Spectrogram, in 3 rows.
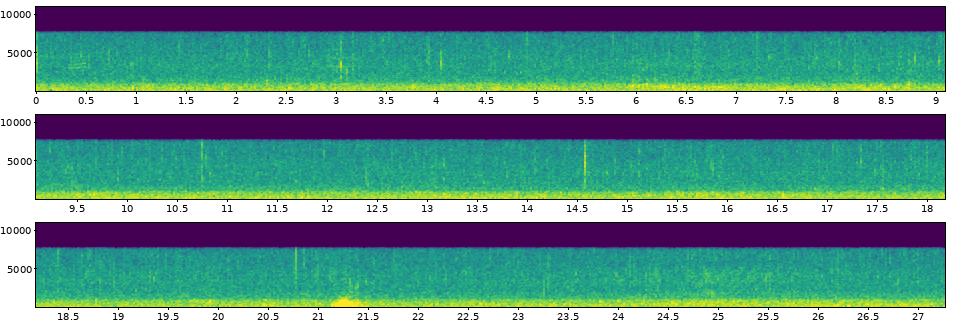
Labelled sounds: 2.9	3.2	Pacific white-sided dolphin, 3.2 to 3.3 kHz

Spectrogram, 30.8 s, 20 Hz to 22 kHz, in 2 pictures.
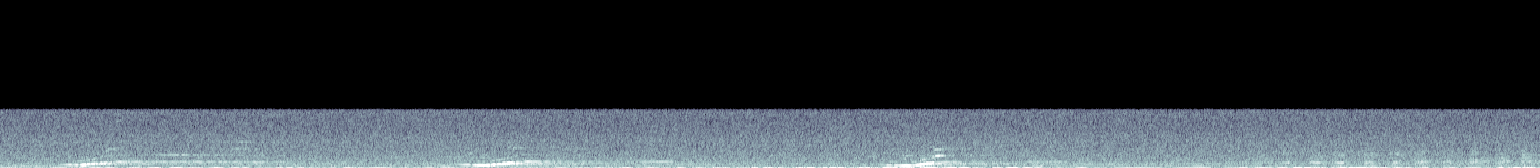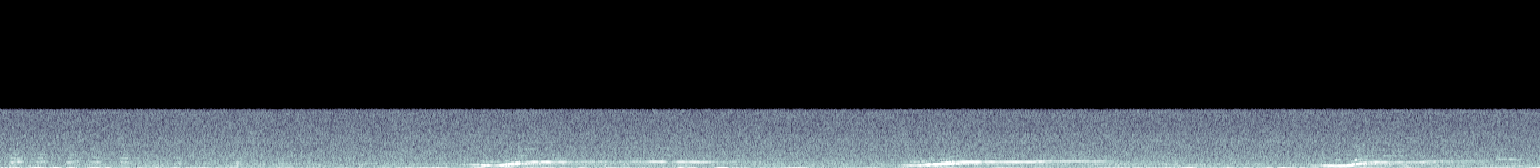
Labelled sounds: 1.0	1.7	humpback whale, 0.80 to 0.96 kHz
2.6	2.9	humpback whale, 1.7 to 1.9 kHz
4.9	5.5	humpback whale, 0.80 to 1.5 kHz
9.3	9.6	humpback whale, 0.80 to 2.7 kHz
20.2	21.1	humpback whale, 0.80 to 1.0 kHz
22.2	22.5	humpback whale, 0.80 to 0.90 kHz
24.5	26.3	humpback whale, 0.80 to 1.2 kHz
29.0	30.6	humpback whale, 0.80 to 1.3 kHz

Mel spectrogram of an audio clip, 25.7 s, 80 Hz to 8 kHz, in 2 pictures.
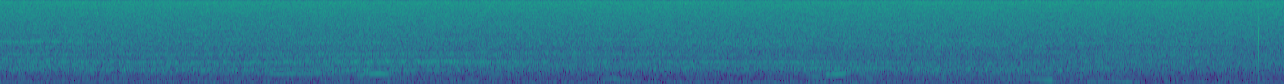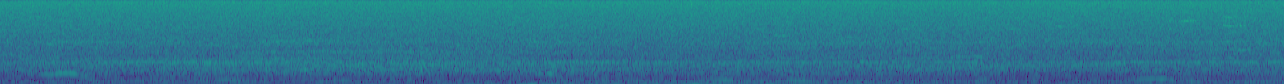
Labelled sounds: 25.1	25.3	humpback whale, 3.3 to 3.6 kHz

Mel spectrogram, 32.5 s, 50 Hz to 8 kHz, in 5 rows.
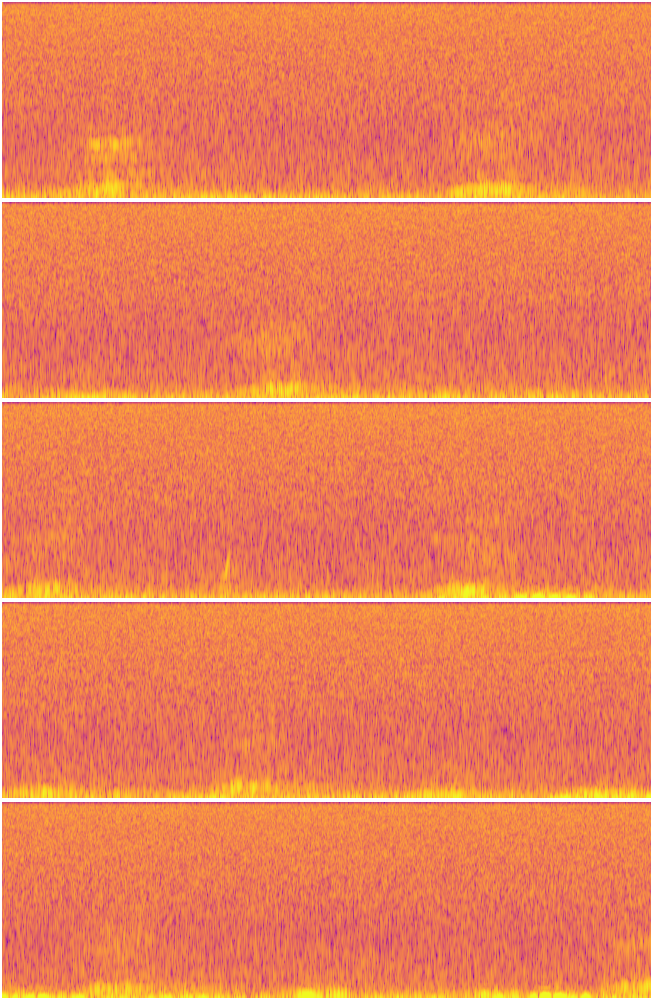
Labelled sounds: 0.9	1.2	humpback whale, 0.80 to 0.93 kHz
4.7	5.0	humpback whale, 0.80 to 1.2 kHz

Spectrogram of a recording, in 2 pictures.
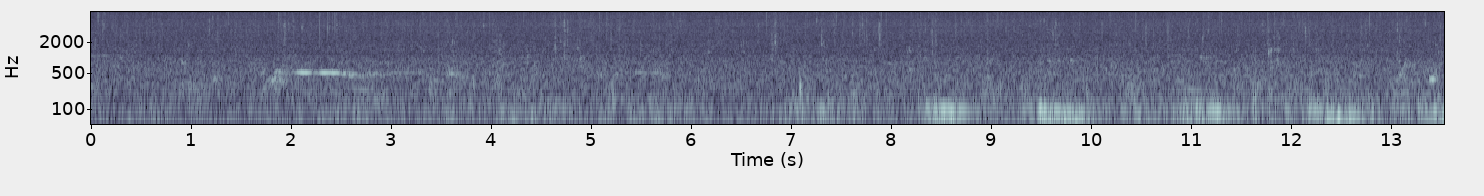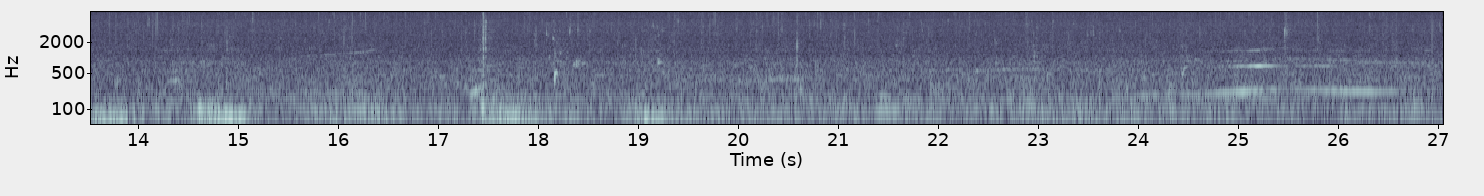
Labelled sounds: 15.8	16.4	humpback whale, 1.0 to 1.4 kHz
24.8	25.4	humpback whale, 1.3 to 1.6 kHz

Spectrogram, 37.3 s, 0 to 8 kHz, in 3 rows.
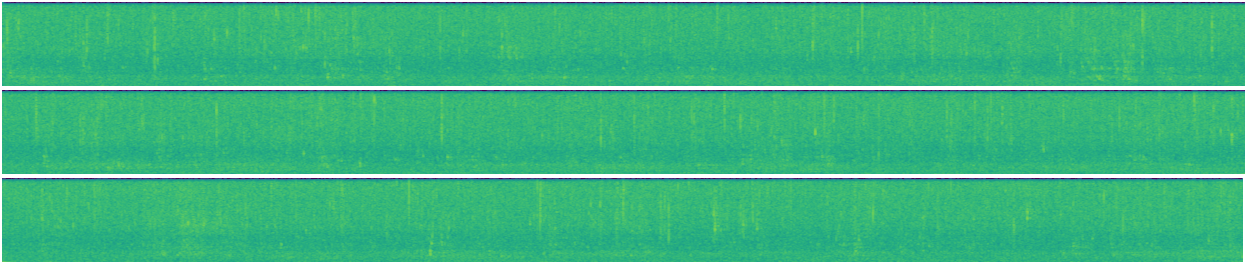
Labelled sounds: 33.2	33.5	water noise, 1.6 to 1.8 kHz
35.5	35.8	water noise, 1.3 to 1.6 kHz

